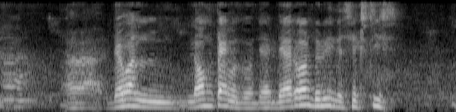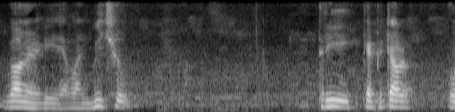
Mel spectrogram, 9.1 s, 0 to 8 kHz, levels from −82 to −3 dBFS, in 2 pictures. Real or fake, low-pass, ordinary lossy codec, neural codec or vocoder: fake; 7.2 kHz; none; codec, 16 kHz in and 24 kHz out, 1.1 kbps, FireRedTTS-2 codec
